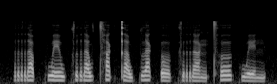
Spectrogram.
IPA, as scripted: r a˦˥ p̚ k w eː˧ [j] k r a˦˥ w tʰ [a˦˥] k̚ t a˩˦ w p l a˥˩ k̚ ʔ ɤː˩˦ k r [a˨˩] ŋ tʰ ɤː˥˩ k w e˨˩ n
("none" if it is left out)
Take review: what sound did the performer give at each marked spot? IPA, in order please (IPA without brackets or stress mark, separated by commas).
w, a˥˩, a˨˩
